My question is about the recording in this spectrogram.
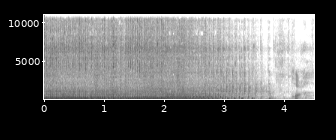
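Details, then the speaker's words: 1970s Briggs & Stratton 4 hp engine on an air compressor, after fixing a tangled stiff starter rope: small single fires and runs with a steady even beat, then winds down at shutoff; normal running. "definitely runs a lot pulls a lot better as well"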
